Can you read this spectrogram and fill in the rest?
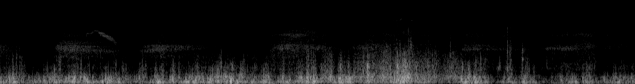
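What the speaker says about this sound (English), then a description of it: "Hope the wind ain't too loud." Wind gusts across an Appalachian Trail mountaintop at sunrise, a loud, continuous rumbling buffet that swells and eases throughout.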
